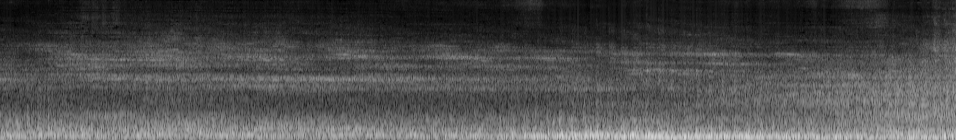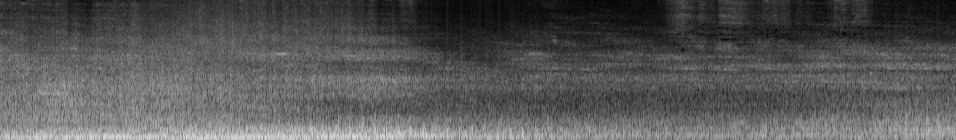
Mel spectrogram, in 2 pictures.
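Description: BNSF double-stack intermodal container cars rolling past: a steady rumble of wheels on rail with faint high-pitched wheel squeal, swelling louder for several seconds in the middle.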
